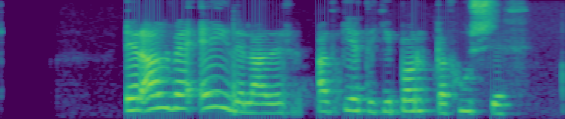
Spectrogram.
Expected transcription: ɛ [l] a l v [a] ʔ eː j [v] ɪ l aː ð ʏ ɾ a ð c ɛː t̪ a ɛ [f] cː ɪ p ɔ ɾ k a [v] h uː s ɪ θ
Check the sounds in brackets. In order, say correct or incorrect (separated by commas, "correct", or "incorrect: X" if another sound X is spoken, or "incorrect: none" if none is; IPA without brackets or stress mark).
incorrect: ɾ, incorrect: ɛ, incorrect: ð, incorrect: h, incorrect: ð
